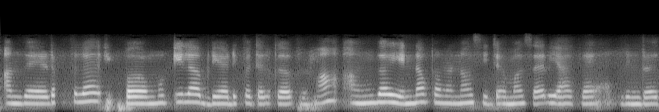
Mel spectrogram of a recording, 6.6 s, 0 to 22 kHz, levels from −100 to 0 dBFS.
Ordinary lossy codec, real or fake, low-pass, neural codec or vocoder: none; fake; 7.2 kHz; codec, 24 kHz, 0.9 kbps, WavTokenizer, large speech release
